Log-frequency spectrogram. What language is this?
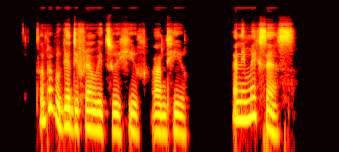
Nigerian Pidgin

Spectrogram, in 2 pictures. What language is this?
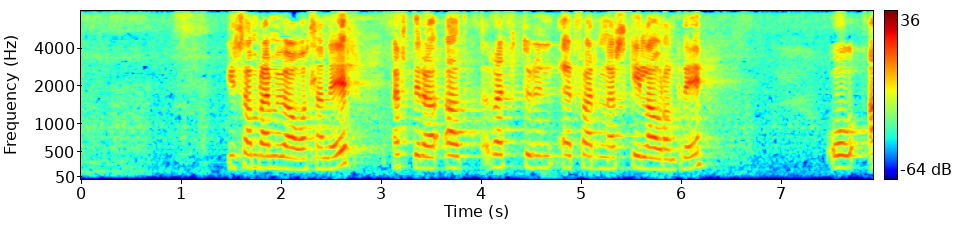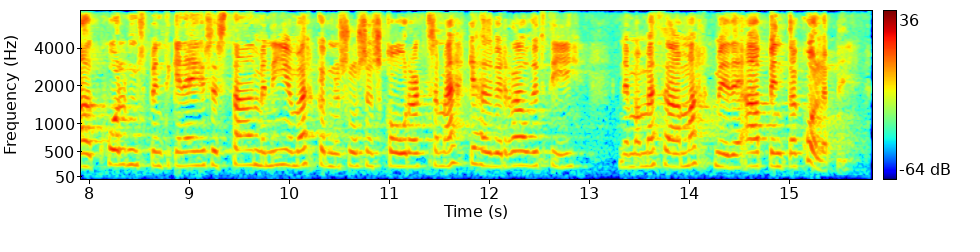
Icelandic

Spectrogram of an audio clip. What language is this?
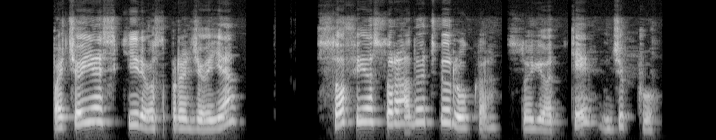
Lithuanian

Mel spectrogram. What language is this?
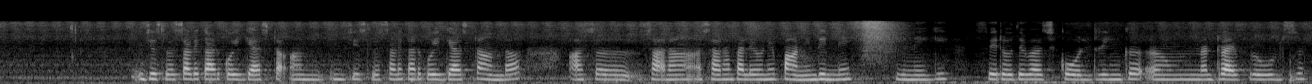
Dogri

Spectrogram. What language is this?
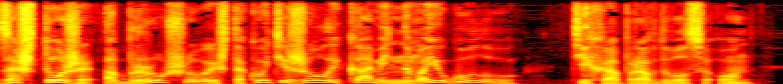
Russian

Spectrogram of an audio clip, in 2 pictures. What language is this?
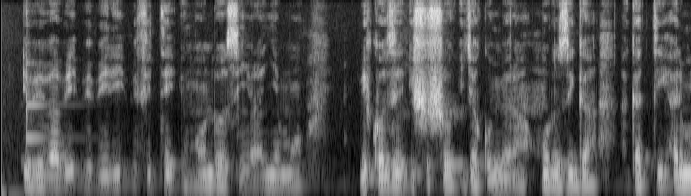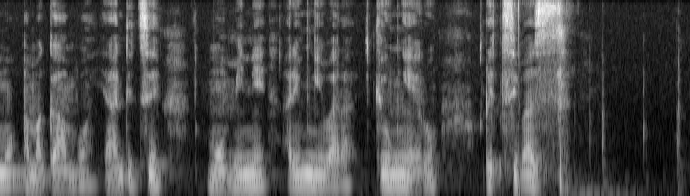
Kinyarwanda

